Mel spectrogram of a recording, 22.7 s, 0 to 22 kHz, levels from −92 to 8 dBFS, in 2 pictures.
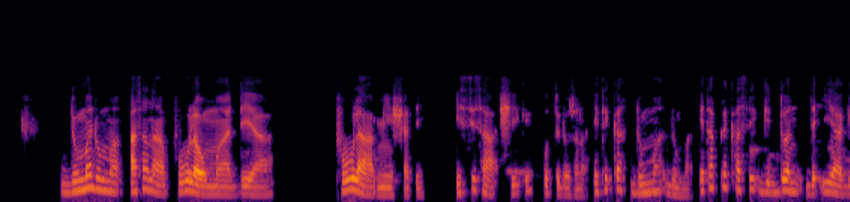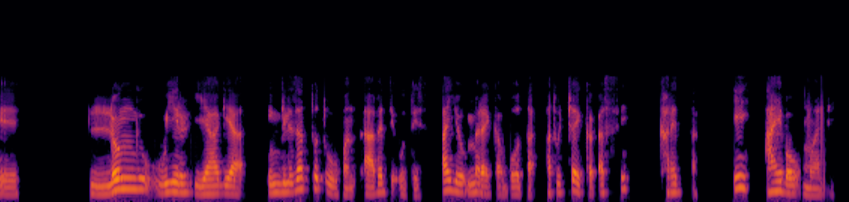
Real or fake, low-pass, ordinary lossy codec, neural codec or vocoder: real; 5.4 kHz; Opus, 64 kbps; none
